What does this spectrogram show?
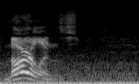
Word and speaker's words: New Orleans: down to New Orleans New Orleans say it is one word not New Orleans not New Orleans it's narlins and we'll deliver down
